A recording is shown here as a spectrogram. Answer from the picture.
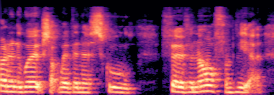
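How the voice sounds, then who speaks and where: Here a woman speaks with a North Wales accent. Her pitch is medium and her pace fairly quick. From Wrexham, North Wales. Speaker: spoken word poet; youth workshop leader. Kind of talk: interview answer. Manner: open, candid.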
